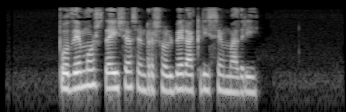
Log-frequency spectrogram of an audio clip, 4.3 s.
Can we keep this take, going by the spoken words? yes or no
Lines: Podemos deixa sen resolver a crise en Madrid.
yes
